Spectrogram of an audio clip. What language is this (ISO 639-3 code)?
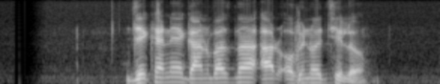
ben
